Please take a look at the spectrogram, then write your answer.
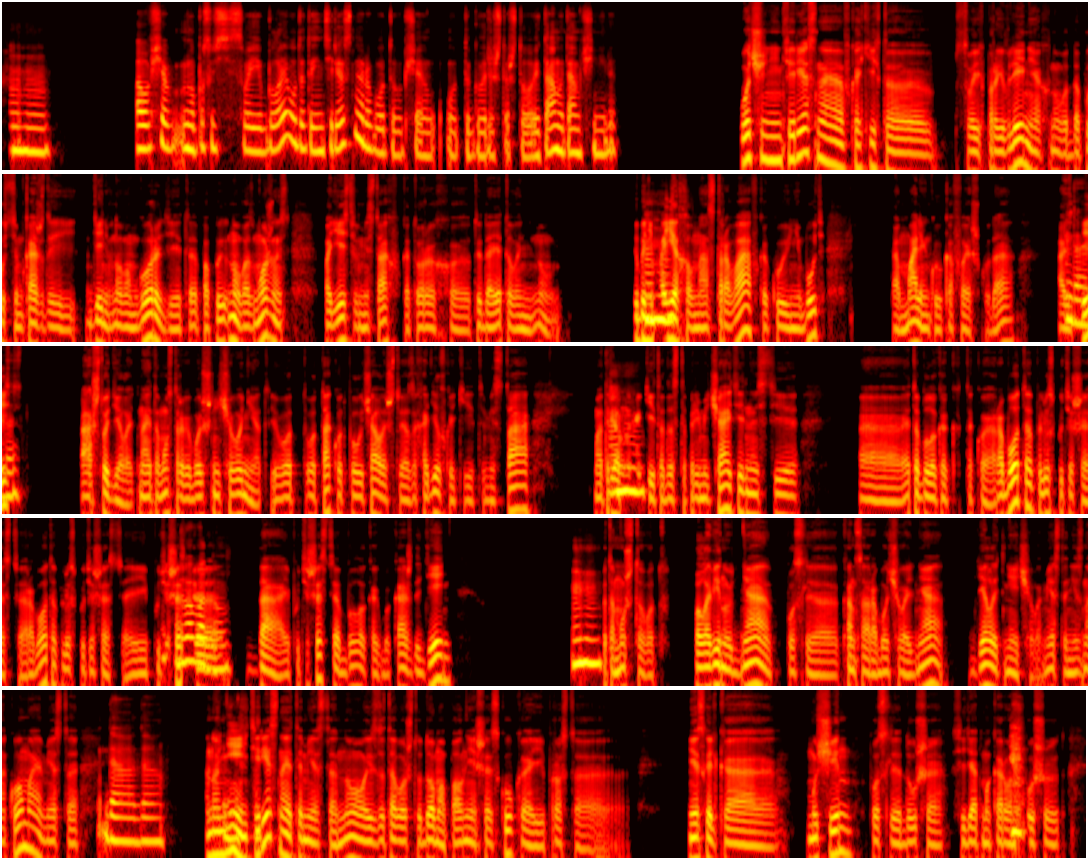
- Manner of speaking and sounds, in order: tapping; chuckle
- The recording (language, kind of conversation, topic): Russian, podcast, Какая случайная встреча перевернула твою жизнь?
